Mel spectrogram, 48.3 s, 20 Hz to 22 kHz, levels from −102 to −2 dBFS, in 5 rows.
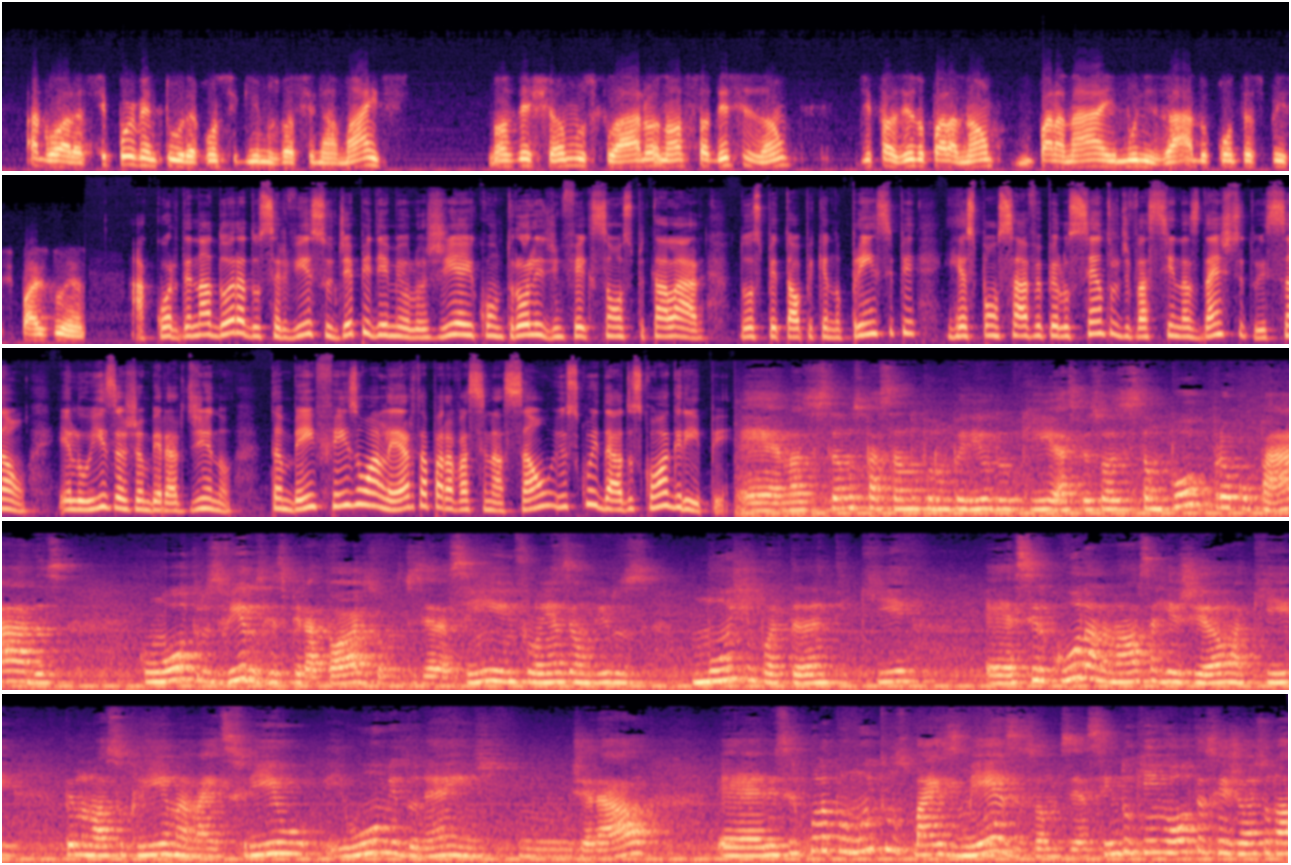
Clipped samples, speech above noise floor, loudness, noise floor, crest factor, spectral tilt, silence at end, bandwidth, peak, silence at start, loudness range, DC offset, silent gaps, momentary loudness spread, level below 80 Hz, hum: under 0.1%; 38 dB; -13 LUFS; -50 dBFS; 12 dB; -6 dB/octave; 0 s; 15.5 kHz; 0 dBFS; 0.2 s; 2 LU; under 0.1%; none; 8 LU; -40 dBFS; none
